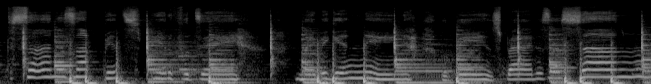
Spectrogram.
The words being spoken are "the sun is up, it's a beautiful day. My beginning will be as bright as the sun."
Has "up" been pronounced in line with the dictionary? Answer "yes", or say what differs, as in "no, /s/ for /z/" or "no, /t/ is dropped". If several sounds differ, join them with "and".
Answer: no, /b/ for /p/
